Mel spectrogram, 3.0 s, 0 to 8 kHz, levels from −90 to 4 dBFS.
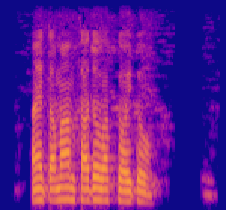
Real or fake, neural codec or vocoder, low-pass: real; none; 7.2 kHz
